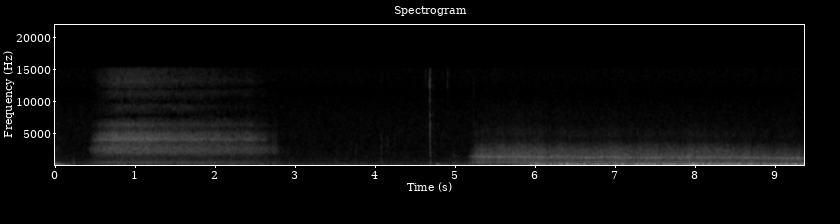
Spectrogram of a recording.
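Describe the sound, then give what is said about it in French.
Slow, deep breathing during a relaxation exercise: a long, airy, hissing breath, a quiet pause, then a longer, rougher breath that continues steadily to the end. The breaths are fairly faint. “Laissez venir comme ça 3 profondes respirations.”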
